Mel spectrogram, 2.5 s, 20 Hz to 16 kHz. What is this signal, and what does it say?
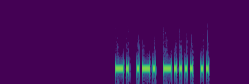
Morse code, heard as a keyed tone, about 44 wpm, 700 Hz. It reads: NR6I
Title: USA Call Signs - 4 Characters - 2x Character Spacing - 45wpm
